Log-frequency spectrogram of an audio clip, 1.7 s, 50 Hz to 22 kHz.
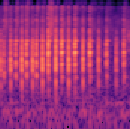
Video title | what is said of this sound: Hollowing A Catalytic Converter On A 2018 Chevy Camaro | Kind of sounds like you're making a maraca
